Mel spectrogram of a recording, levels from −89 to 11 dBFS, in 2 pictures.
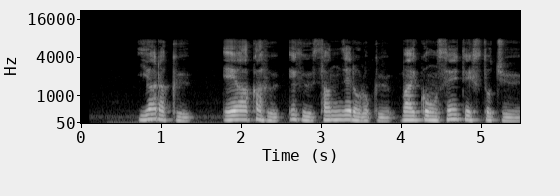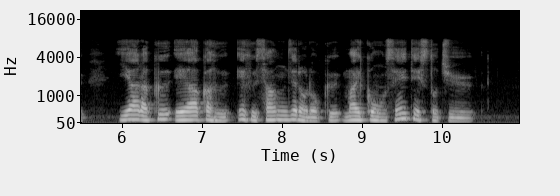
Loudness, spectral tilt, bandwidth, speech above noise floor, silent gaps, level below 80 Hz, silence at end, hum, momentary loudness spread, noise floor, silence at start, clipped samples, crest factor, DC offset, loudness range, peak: -22 LUFS; -8 dB/octave; 7.8 kHz; 39 dB; none; -62 dBFS; 0.6 s; none; 11 LU; -59 dBFS; 0.7 s; under 0.1%; 16 dB; under 0.1%; 2 LU; -4 dBFS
